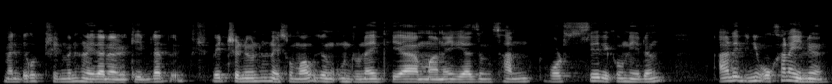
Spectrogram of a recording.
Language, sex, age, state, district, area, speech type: Bodo, male, 18-30, Assam, Chirang, urban, spontaneous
